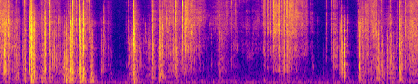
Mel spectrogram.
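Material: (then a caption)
Paper. Hands turn a page of an open paper newspaper lying on a bed and smooth it flat. Bright, dry crinkling and tearing-like rustles come in bursts with short quiet gaps, and there is almost no low end.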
